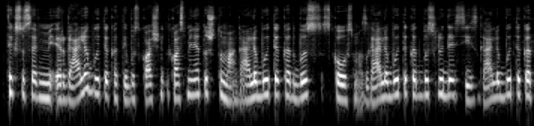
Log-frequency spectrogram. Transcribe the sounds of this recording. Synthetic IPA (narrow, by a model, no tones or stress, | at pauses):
tʲɪksʊsɐʋʲɪmʲɪʔɪrɡɑːlʲɪbuːt̪ʲɪkɐt̪t̪ːɐɪbʊskoːsʲkoːsʲmʲɪnʲeːt̪ʊʃt̪ʊmɐɡɑːlʲɪbuːt̪ʲɪkɐt̪bʊsːkɒʊsmɐ̰sɡɑːlʲɪbuːt̪ʲɪkɐt̪bʊslʲuːd̪ʲɛsʲiːsɡɑːlʲɪbuːt̪ʲɪkɐt̪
